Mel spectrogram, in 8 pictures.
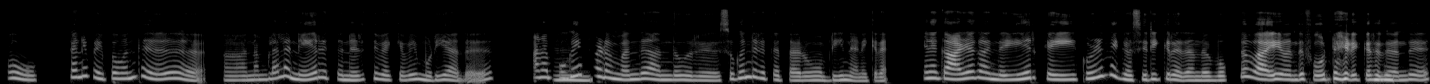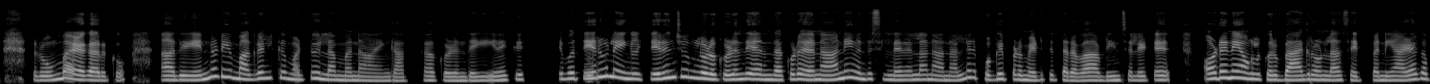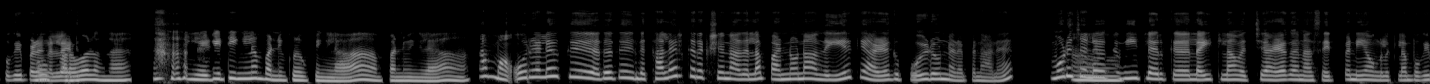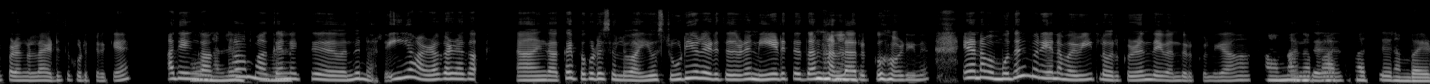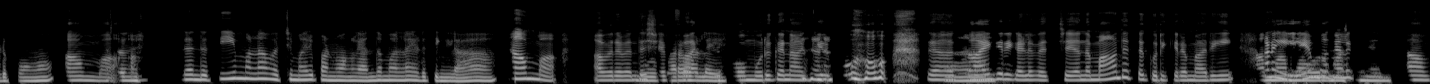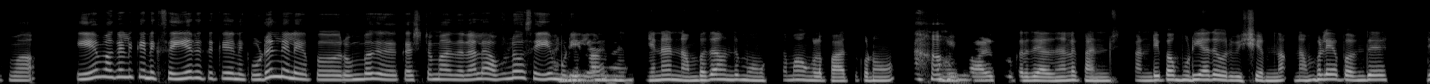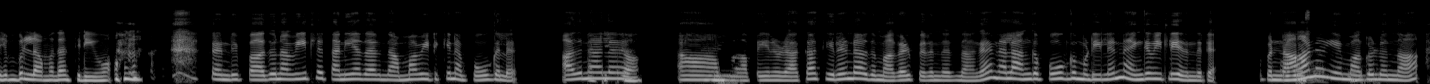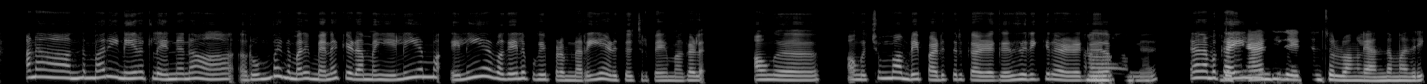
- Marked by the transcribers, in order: laughing while speaking: "அந்த பொக்கை வாய வந்து ஃபோட்டோ எடுக்கிறது வந்து ரொம்ப அழகா இருக்கும்"; in English: "எடிட்டிங்லாம்"; chuckle; in English: "கலர் கரெக்ஷன்"; other background noise; laughing while speaking: "நீ எடுத்தது தான் நல்லாருக்கும்"; chuckle; unintelligible speech; in English: "தீமெல்லாம்"; chuckle; unintelligible speech; chuckle; chuckle; tapping; other noise; in English: "கேண்டிடேட்ஸ்ன்னு"
- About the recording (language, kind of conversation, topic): Tamil, podcast, உங்கள் மொபைலில் எடுத்த ஒரு எளிய புகைப்படத்தைப் பற்றிய ஒரு கதையைச் சொல்ல முடியுமா?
